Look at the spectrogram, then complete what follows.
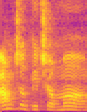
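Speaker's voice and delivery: normal talking voice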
